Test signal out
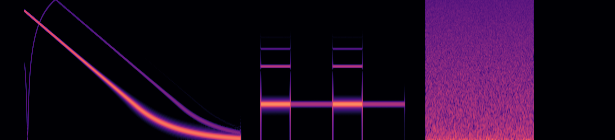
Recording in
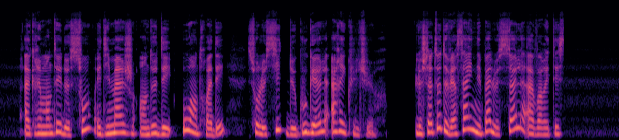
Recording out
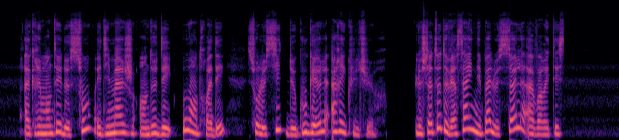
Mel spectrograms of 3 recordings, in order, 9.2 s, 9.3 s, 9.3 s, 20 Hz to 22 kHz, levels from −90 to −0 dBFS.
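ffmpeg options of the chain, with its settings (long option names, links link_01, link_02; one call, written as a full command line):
ffmpeg -i in.wav -af "asoftclip=type=tanh:threshold=-21.5dB" out.wav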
